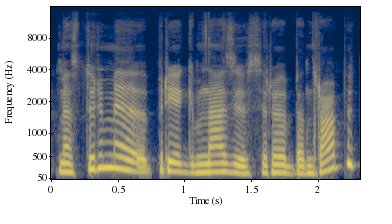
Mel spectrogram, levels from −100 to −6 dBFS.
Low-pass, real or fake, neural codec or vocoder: 14.4 kHz; real; none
